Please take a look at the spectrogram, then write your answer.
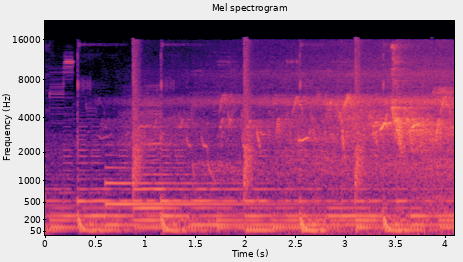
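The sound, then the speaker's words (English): A dense rainforest chorus: steady insect buzzing and droning tones under a stream of repeated shrieking monkey calls, with sliding cries and sharp chirps overlapping throughout. No one speaks. “You know, there are monkeys that are shrieking, and then a little bit of time passes and you can start hearing sort of the bugs come back in, and it's really interesting.”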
